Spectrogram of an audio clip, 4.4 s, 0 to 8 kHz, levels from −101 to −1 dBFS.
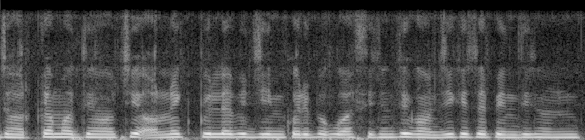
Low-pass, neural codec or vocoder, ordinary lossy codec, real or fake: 7.2 kHz; none; none; real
